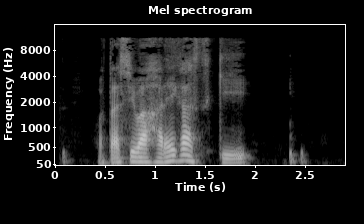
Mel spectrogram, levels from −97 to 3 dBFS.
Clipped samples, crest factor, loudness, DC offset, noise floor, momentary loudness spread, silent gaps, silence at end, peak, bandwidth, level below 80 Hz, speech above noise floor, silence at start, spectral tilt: under 0.1%; 22 dB; -28 LUFS; under 0.1%; -58 dBFS; 12 LU; none; 0.4 s; -10 dBFS; 11.5 kHz; -58 dBFS; 31 dB; 0.05 s; -5.5 dB/octave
